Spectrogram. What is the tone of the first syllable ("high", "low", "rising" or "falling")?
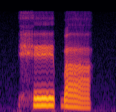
high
